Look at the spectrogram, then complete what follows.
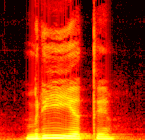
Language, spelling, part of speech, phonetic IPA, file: Ukrainian, мріяти, verb, [ˈmrʲijɐte], Uk-мріяти.ogg
- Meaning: to dream, to wish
